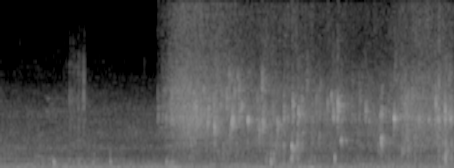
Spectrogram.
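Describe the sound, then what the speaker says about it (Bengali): Chopped onion drops into hot oil in a kadai and starts a steady, close sizzle that jumps up after a quieter start and keeps hissing evenly to the end. "এখন ভালো করে পেঁয়াজটা লাল লাল করে ভেজে নেব"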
